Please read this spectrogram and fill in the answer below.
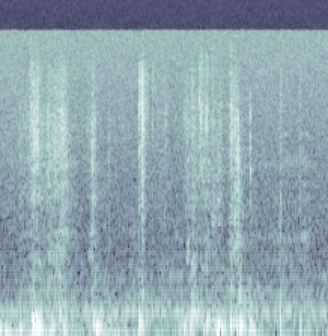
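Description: Faint handling noises: soft clicks and rustles as trading cards in hard plastic cases are picked up and moved around by hand.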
